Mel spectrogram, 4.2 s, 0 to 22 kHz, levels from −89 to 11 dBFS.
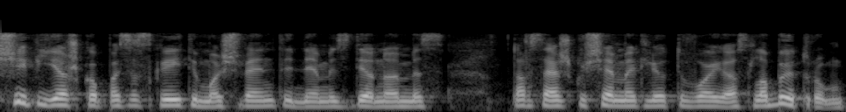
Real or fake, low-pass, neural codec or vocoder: fake; 7.2 kHz; codec, 16 kHz, 4 kbps, X-Codec, WavLM features, trained on Multilingual LibriSpeech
